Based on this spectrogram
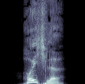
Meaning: inflection of heucheln: 1. first-person singular present 2. singular imperative 3. first/third-person singular subjunctive I
- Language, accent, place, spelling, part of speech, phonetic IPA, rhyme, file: German, Germany, Berlin, heuchle, verb, [ˈhɔɪ̯çlə], -ɔɪ̯çlə, De-heuchle.ogg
